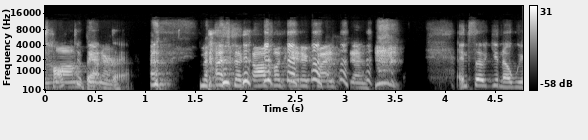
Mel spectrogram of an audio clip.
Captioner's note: laughing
